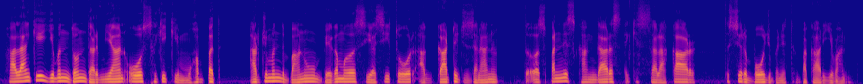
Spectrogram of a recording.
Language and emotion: Kashmiri, neutral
